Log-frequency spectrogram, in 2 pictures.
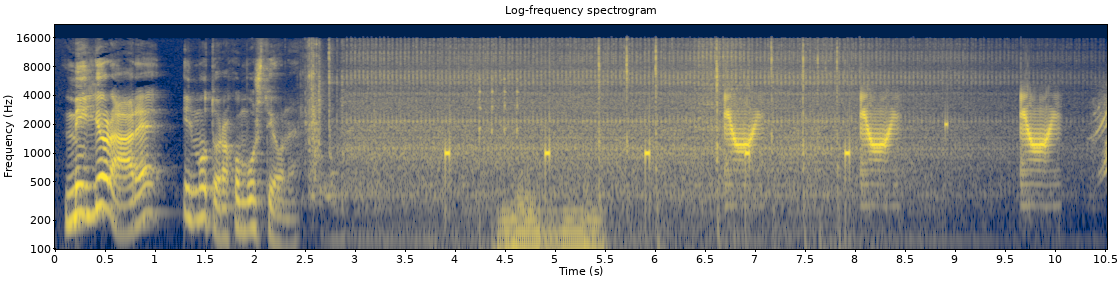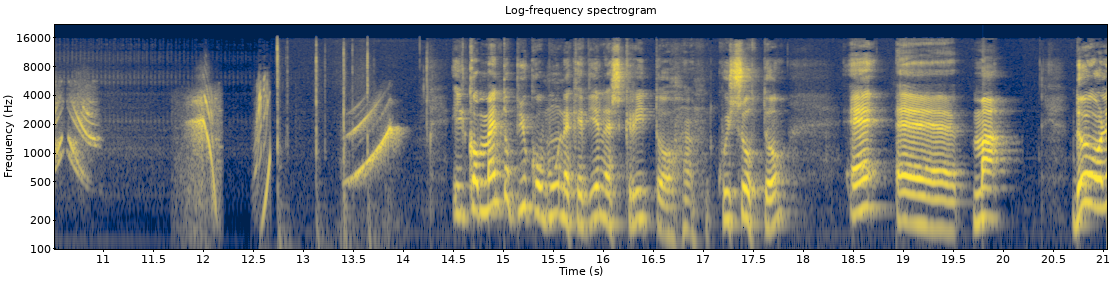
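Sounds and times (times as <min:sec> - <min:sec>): springy cartoon boings: 0:06.7 - 0:07.1, 0:08.0 - 0:08.5, 0:09.6 - 0:11.0, 0:13.4 - 0:14.1.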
